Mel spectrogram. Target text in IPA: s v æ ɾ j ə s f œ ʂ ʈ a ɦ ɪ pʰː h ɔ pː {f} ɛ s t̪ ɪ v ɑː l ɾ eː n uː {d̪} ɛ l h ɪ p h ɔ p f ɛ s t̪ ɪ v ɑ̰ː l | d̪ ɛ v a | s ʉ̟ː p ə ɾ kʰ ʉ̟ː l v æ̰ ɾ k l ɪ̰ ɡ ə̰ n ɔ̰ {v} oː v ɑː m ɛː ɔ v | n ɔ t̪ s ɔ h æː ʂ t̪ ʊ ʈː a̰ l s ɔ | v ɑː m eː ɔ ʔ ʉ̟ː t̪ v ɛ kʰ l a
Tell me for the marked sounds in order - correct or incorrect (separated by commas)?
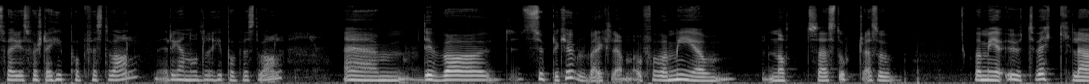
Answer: correct, correct, incorrect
